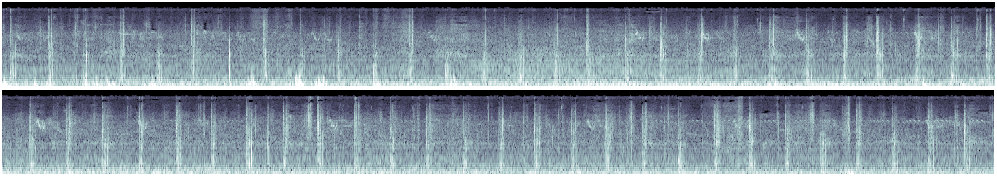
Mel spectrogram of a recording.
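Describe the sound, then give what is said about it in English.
A long run of footsteps, quick hard impacts landing in a steady, rapid rhythm, continuing without pause over a low rumbling background. “During that time for me, I had another run of footsteps, heard birds, heard the echoing of noises in my footsteps as I ran under a tunnel.”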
